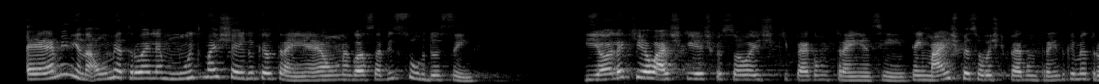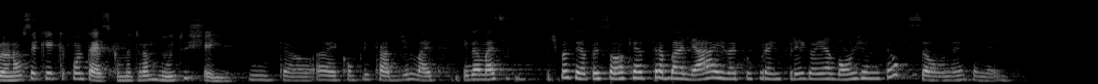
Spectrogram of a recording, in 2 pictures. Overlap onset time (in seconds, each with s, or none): none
